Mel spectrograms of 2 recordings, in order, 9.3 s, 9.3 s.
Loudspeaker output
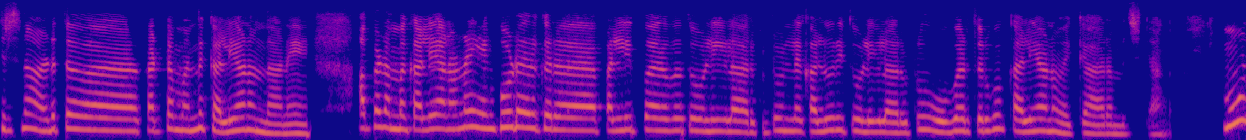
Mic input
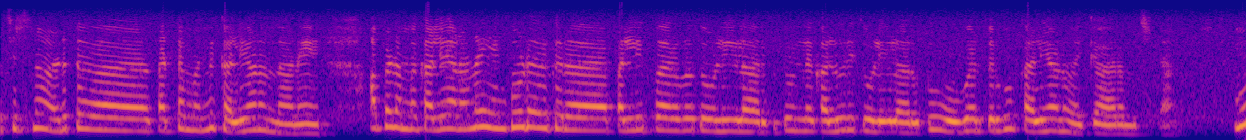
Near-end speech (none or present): none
